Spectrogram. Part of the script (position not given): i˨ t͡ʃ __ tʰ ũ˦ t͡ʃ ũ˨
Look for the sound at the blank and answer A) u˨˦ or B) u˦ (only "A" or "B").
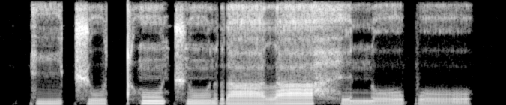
A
